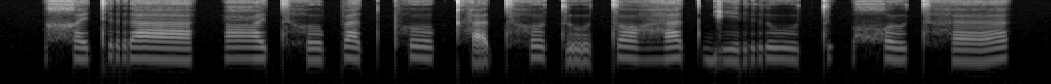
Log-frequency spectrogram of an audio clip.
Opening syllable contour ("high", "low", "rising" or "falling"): rising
